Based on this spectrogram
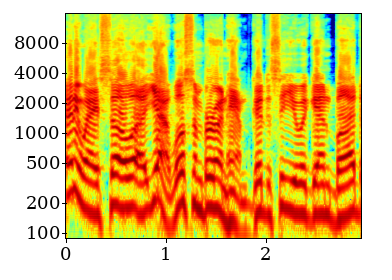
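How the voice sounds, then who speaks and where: A loud man speaks at a fairly quick pace, with a fairly high pitch. His tone is bright and sharp, with vocal fry. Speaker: podcast host. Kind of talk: casual chat. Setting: video call, recording in a garage.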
